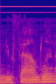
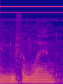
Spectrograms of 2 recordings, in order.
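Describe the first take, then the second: First: It is said the way outsiders pronounce it. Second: It is said the way locals pronounce it. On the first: The speaker does not use this pronunciation. "I don't say Newfoundland" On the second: It shows family roots in Newfoundland. "I say Newfoundland"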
